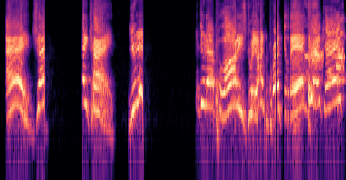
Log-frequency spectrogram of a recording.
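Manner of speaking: loud, high hollering strength coach, calling out to the media; Scott Cochran impression. Strength coach yelling at reporters and players at practice, loud and high. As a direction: shout it across the facility like a hyped coach. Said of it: "pretty good impersonation".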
